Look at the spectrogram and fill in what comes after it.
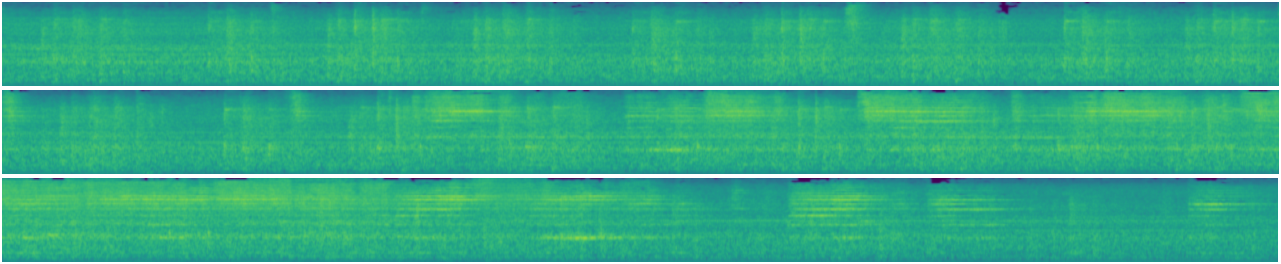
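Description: A train running over rail joints and points, its wheels clicking, with high-pitched wheel squeal that comes and goes from about halfway through.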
